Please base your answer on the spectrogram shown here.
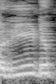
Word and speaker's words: read: इसको रीड पढ़ेंगे, इसको रेड पढ़ेंगे, इसको रेड पढ़ेंगे, यानी रेड बोल दिया तो V2 या V3 हो गया।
